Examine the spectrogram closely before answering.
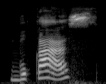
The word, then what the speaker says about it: bukas: If you say bukas buas the emphasis is on the second syllable that means open. If you say buas emphasis is on the first syllable that means tomorrow.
